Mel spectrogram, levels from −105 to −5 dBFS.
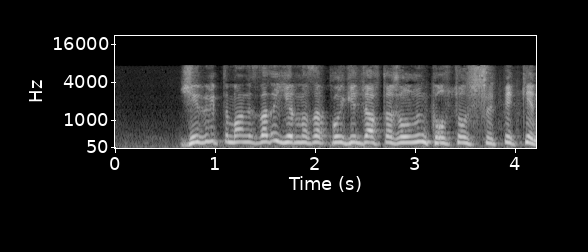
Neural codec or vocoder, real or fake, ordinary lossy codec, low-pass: codec, 16 kHz, 1.1 kbps, Voila-Tokenizer; fake; none; none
